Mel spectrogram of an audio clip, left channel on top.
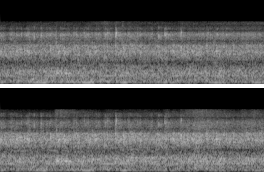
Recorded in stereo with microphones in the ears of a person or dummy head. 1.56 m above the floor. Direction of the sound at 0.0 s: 20° right (ahead or behind).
